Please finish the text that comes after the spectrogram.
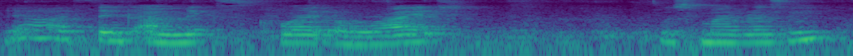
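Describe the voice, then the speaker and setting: A German woman with a German accent, narrating her resin crafting casually and often pausing to search for English words. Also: mid-range voice, roomy sound, far from the mic, noisy background.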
